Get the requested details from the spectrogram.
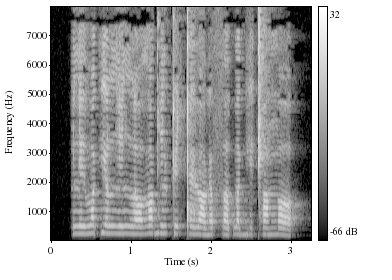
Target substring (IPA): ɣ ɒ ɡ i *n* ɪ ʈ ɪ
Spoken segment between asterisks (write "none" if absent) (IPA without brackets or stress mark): l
